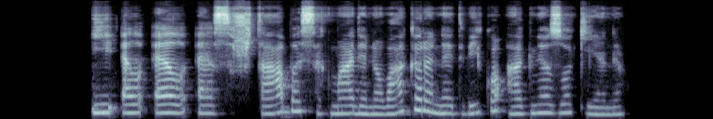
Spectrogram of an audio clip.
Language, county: Lithuanian, Kaunas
